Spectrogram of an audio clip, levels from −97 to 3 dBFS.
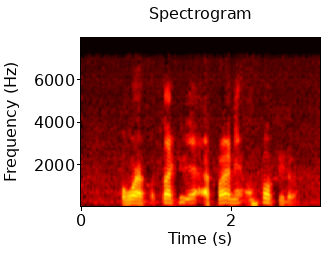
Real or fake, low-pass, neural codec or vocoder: fake; 7.2 kHz; codec, 16 kHz, 2 kbps, X-Codec, HuBERT features, trained on general audio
